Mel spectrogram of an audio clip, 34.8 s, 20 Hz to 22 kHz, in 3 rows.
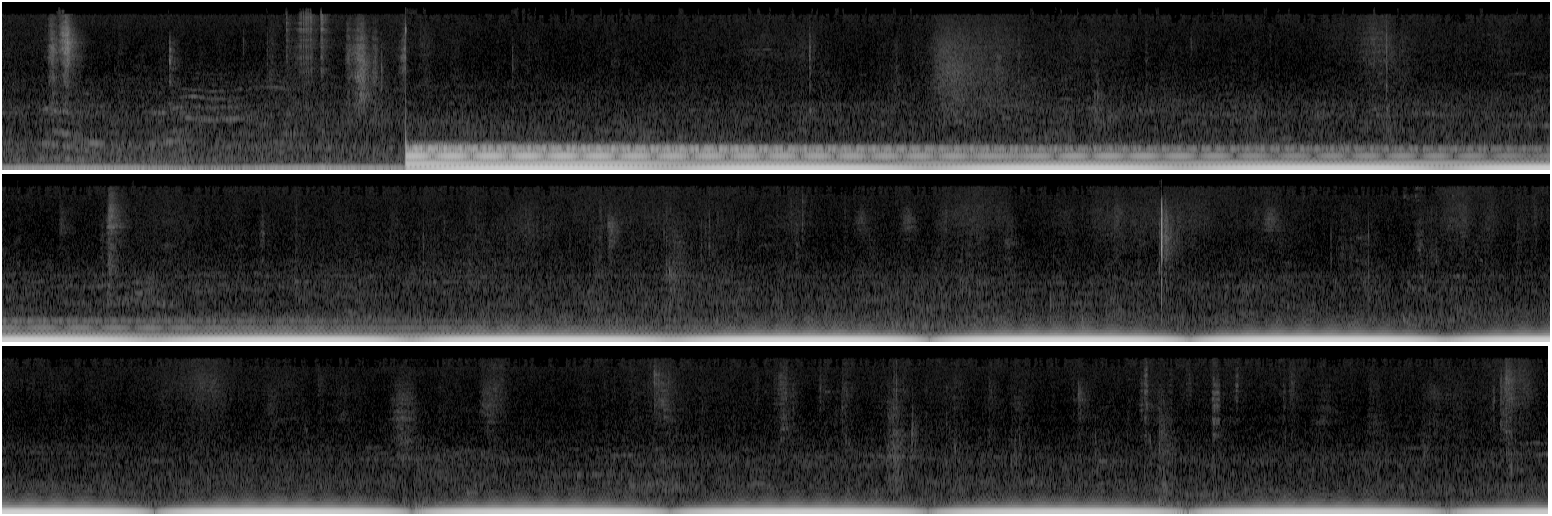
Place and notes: Disturbing the Peace
Ringing the great bronze bell at the Demilitarized Zone Peace Park...for 10,000won myself and Alfred 23 Harth rang the bell for peace on the peninsular...the great resonant sound traveling North over the border as a gesture of longing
